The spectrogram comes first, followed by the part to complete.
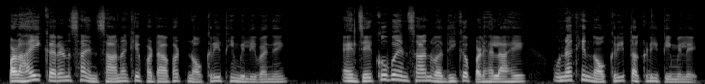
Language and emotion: Sindhi, neutral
